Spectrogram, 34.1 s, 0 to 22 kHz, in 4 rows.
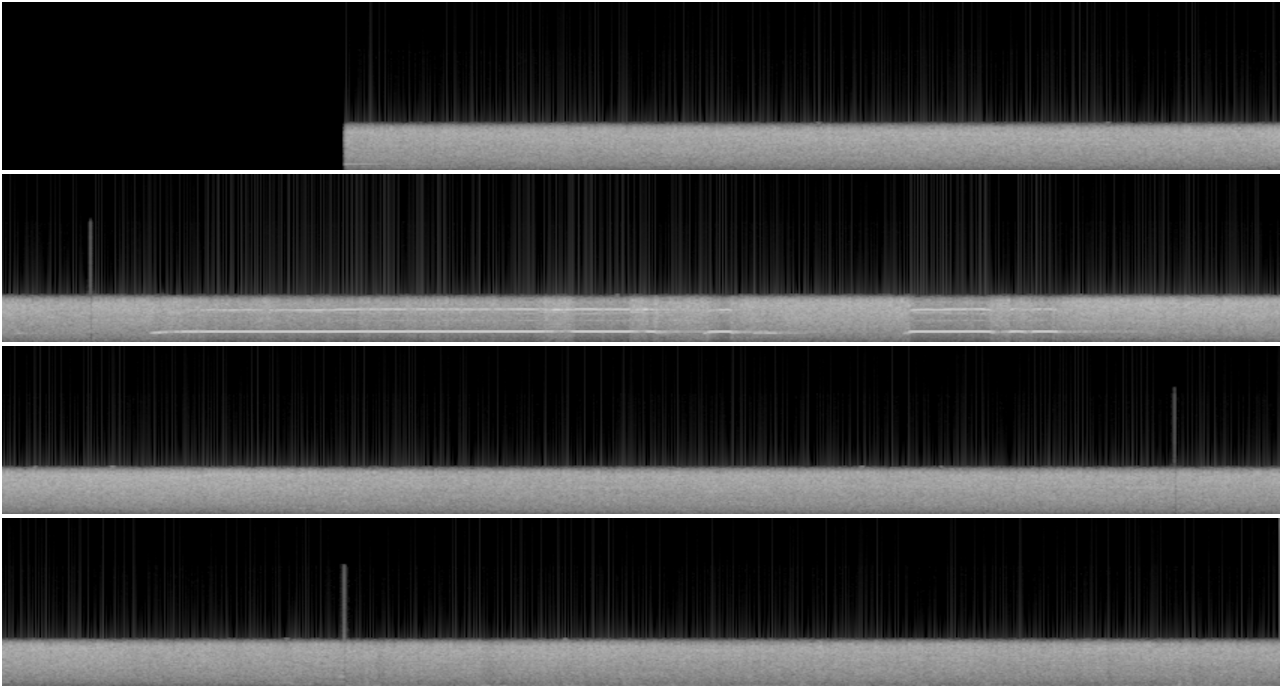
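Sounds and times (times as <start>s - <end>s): steam locomotive whistle: 2.3s - 2.9s, 9.4s - 16.2s
steady steam hiss: 2.3s - 34.0s.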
